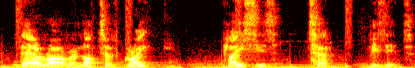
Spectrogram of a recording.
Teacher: so I need to make an R sound to connect to the next word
